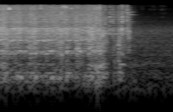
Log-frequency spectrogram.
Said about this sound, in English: Don't press too hard on it, like don't put too much force on the hole saw.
